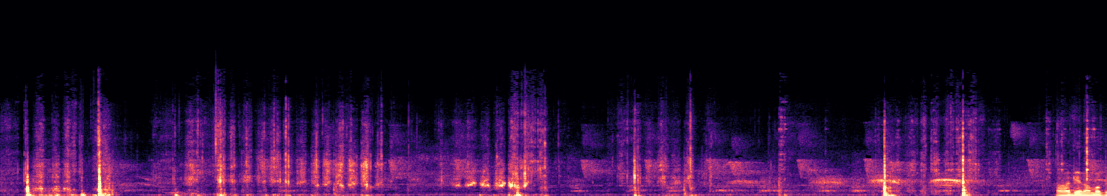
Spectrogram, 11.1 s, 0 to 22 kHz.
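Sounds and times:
knife sawing through fish: 0:01.7 - 0:03.9, 0:06.2 - 0:07.0, 0:08.8 - 0:10.1.

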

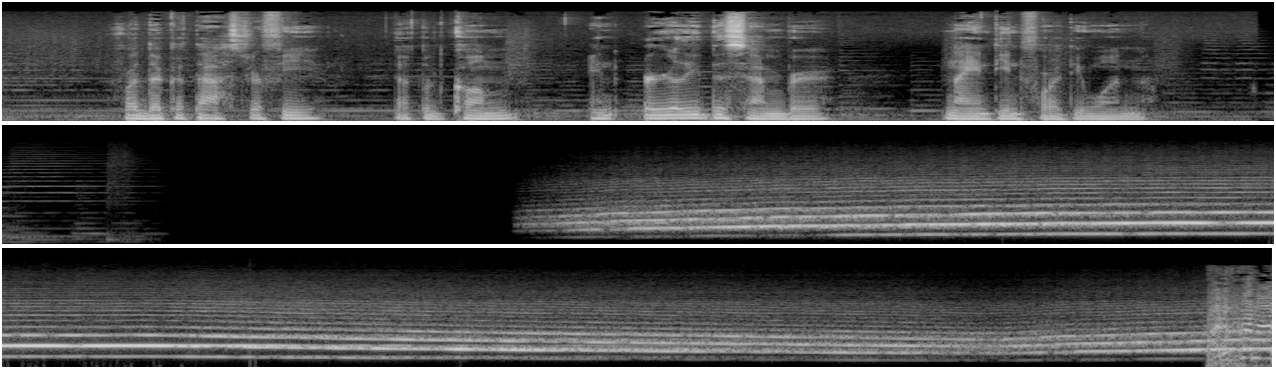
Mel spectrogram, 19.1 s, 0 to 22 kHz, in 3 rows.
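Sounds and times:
air-raid siren wailing: 0:08.9 - 0:19.0.

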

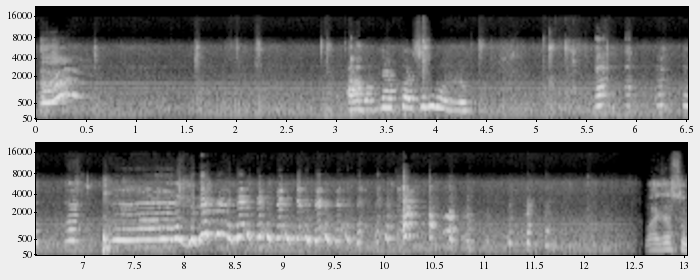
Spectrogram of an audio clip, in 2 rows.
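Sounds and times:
boy laughing: 0:05.6 - 0:11.8.

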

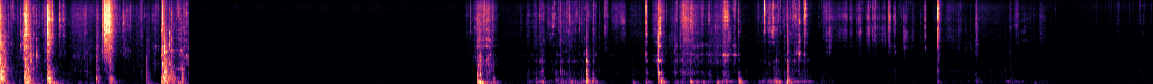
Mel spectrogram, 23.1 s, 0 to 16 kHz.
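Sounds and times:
wood knocking and clattering: 0:00.0 - 0:03.8, 0:10.6 - 0:12.1.

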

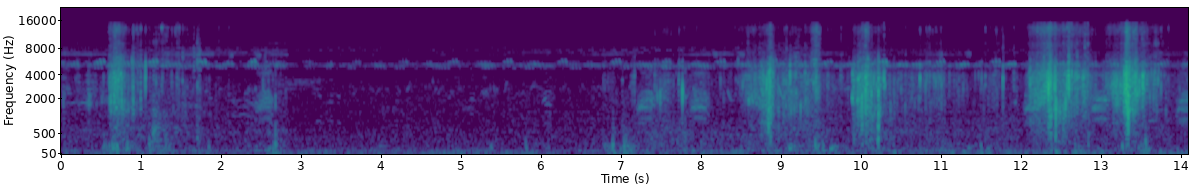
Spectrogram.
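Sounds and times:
high insect drone: 0:00.0 - 0:14.0
footsteps in dry leaves: 0:00.2 - 0:01.6, 0:07.1 - 0:14.0.

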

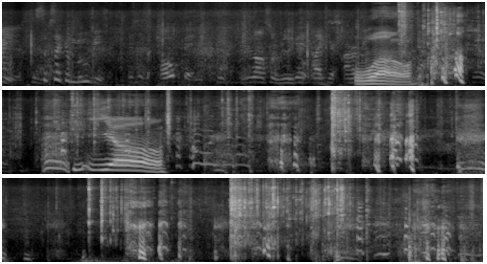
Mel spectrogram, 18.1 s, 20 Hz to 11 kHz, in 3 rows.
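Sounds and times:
ice pieces clinking: 0:04.9 - 0:09.3, 0:10.0 - 0:11.1, 0:13.2 - 0:13.9, 0:14.9 - 0:16.8
ice cracking: 0:14.9 - 0:16.8.

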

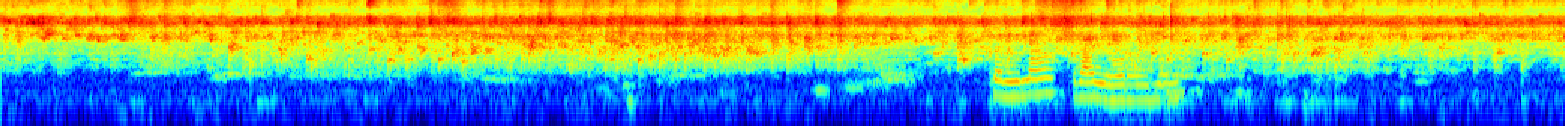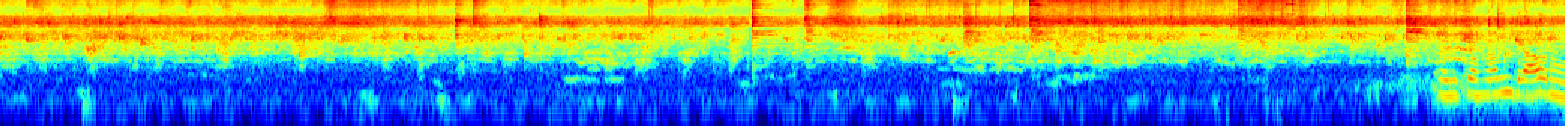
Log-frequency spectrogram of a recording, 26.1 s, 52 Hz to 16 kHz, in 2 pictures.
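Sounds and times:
deep-frying sizzle with crackling: 0:00.0 - 0:26.0
metal spatula clinking against pan: 0:19.3 - 0:24.1, 0:24.7 - 0:25.5.

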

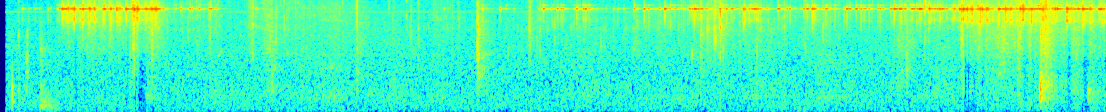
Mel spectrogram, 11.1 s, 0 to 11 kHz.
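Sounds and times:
cat toy jingling: 0:00.6 - 0:02.8, 0:05.0 - 0:11.0.

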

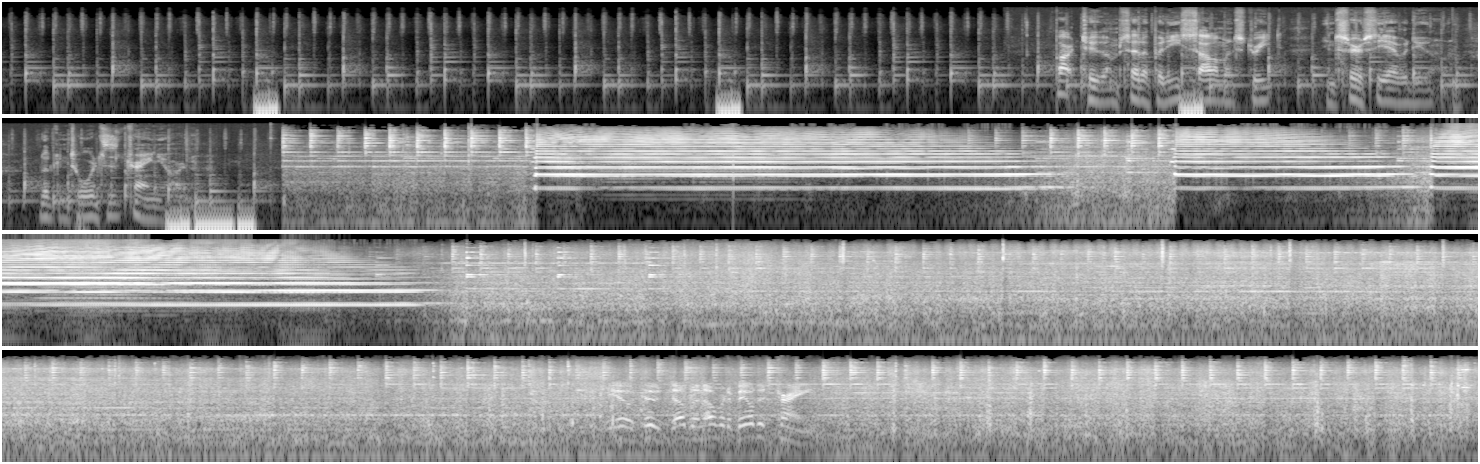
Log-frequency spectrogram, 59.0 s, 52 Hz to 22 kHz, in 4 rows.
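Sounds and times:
train rumble and wheel clatter: 0:11.5 - 0:12.2, 0:15.2 - 0:59.0
crossing bell ringing: 0:17.6 - 0:59.0
locomotive air horn blasts: 0:20.0 - 0:25.6, 0:26.4 - 0:34.1.

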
